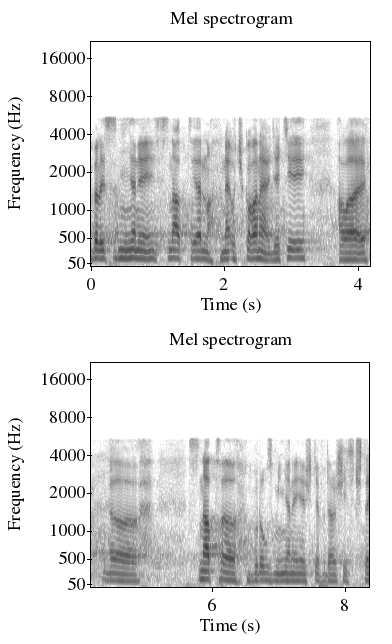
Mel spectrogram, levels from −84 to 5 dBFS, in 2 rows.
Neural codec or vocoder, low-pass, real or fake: codec, 24 kHz, 6 kbps, HILCodec; 5.4 kHz; fake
